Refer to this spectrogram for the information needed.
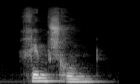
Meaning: athletic shoe, sneaker, runner
- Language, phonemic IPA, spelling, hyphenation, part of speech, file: Dutch, /ˈɣɪm.sxun/, gymschoen, gym‧schoen, noun, Nl-gymschoen.ogg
